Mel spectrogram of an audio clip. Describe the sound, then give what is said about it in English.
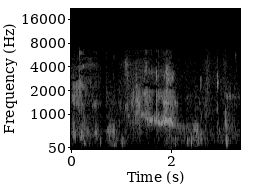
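A dog coming up from behind in a field makes soft whimpering and snuffling noises with a few short yips, plus a brief higher whine partway through, over quiet outdoor background with no one speaking. “Oh, we have a doggy coming up behind us.”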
